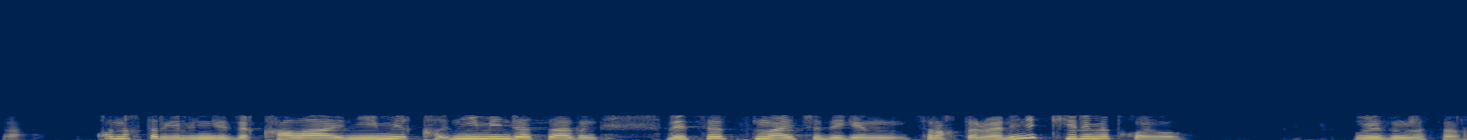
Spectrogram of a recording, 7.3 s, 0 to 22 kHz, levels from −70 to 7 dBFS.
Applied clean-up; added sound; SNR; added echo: neural mask model DeepFilterNet 3.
